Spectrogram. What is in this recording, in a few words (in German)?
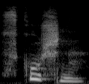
"skuschno", russisch; НЕ-Wörter mit Synonymen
